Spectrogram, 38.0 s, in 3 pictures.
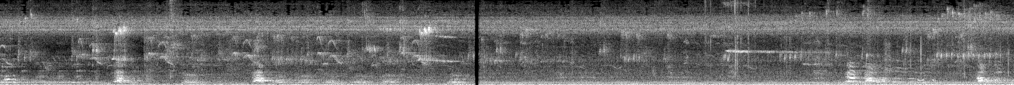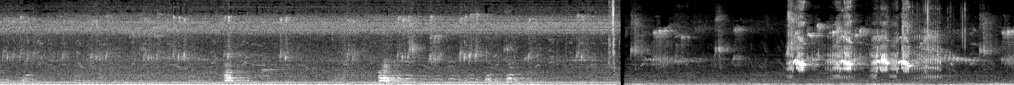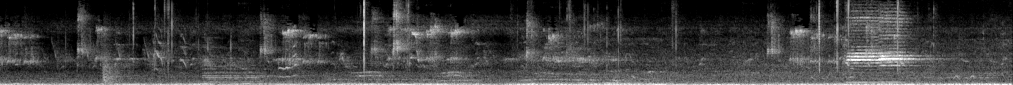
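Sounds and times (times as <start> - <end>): small birds chirping: 0.0 - 28.0, 28.6 - 38.0
steady hum: 5.8 - 20.5.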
